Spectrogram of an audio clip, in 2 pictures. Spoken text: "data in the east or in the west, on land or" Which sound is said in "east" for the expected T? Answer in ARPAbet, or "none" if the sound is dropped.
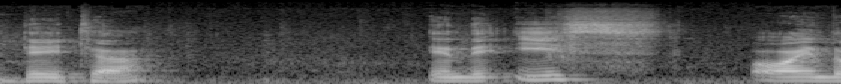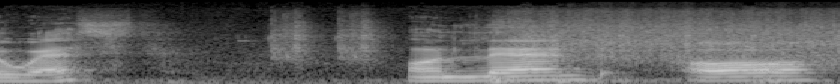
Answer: T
